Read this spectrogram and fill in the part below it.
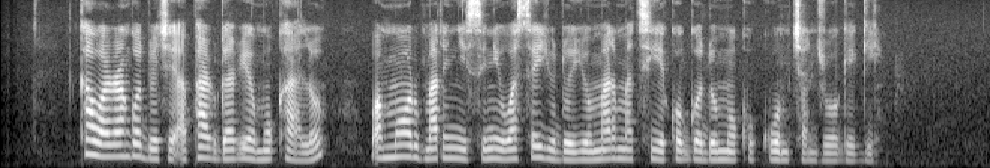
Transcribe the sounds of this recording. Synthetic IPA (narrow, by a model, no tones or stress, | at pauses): kawaɾaŋɡɔdwet͡ʃeʔa̰parɡaɾɪɔmɔkʰalɔ | wʔa̰mɔɾmarɲisiniwasejudojomarmatʰjekɔɡɔdomɔkʰokwomt͡ʃandɾoɡeɡɪ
